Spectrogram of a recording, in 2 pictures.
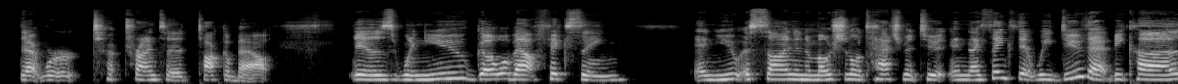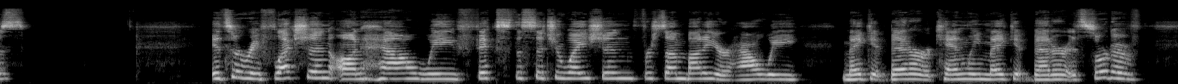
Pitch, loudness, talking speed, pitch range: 235 Hz, -18 LUFS, 140 wpm, 220-260 Hz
